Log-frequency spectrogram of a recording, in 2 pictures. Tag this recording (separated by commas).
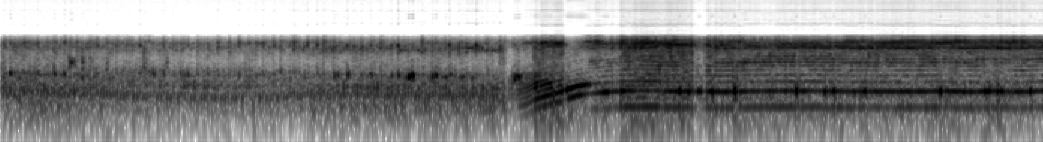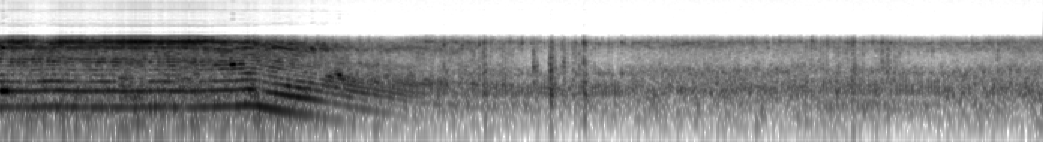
Accelerating, Sawing, Engine, Idling, Tools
